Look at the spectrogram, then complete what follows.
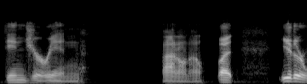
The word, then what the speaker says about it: Din Djarin: Yeah, it's Din Djarin, I think is how you say it, or Din Djarin, however you emphasize it. I don't think you pronounce the D.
